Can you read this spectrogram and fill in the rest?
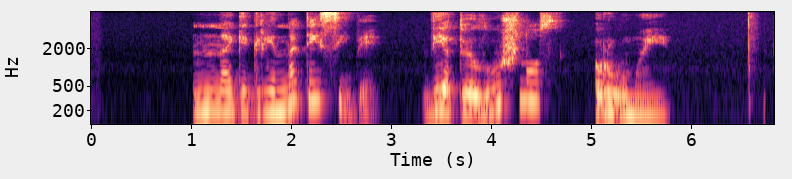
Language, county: Lithuanian, Vilnius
